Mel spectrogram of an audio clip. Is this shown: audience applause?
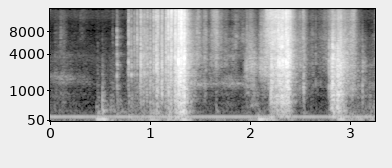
no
